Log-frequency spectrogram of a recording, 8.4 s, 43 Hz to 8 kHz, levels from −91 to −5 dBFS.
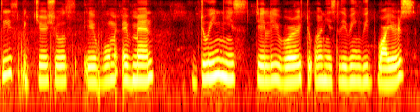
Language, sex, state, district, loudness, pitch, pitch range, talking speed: English, female, Nagaland, Dimapur, -15 LUFS, 190 Hz, 185-205 Hz, 115 wpm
